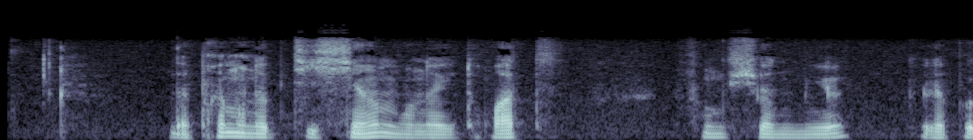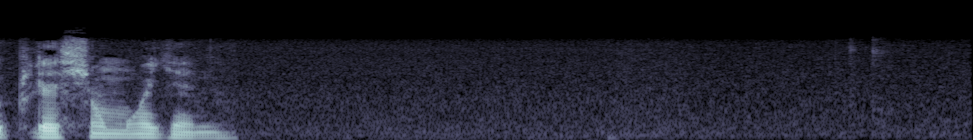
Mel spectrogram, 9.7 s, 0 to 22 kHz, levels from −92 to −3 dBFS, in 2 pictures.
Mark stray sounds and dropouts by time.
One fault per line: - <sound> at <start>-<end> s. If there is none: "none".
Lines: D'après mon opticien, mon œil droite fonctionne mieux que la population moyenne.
none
